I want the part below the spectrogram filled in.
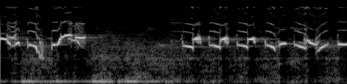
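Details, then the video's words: Oriental magpie-robin (kacer) lure song meant to provoke other birds: varied whistled and chattering phrases around the upper-middle range, a rapid run of short repeated notes after a brief pause, with a low hum beneath the first half. "PANCINGAN KACER CEPAT KONSLET NGOTOT BONGKAR ISIAN"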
